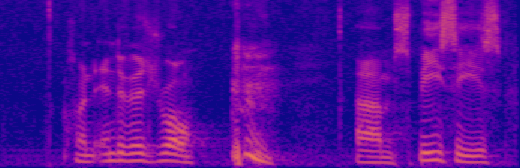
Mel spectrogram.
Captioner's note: cough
